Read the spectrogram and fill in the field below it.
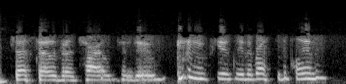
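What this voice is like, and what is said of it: Emotional, choked-up voice. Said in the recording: “getting emotional. I can hear it in your voice.”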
